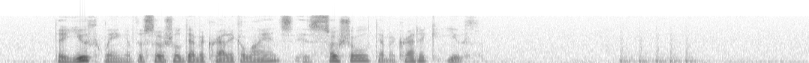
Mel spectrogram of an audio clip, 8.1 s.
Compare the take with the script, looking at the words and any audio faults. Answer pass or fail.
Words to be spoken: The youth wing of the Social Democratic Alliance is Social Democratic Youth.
fail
